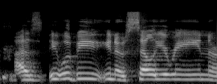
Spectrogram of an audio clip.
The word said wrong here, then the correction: cerulean: or whatever. Cerulean, that's I'm, how you say it.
